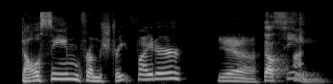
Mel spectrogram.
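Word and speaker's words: Dhalsim: Dalsim. I said it Dashlaham. I was just like, I don't know how to say this word. That makes sense. There's an H. So yeah, there's a lot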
